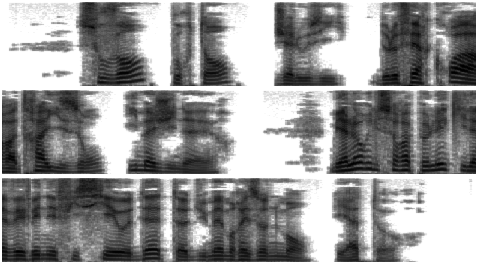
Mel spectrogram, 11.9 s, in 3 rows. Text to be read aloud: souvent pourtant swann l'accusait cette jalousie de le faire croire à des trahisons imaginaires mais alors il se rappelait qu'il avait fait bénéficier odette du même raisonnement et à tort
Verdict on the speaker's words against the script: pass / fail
fail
